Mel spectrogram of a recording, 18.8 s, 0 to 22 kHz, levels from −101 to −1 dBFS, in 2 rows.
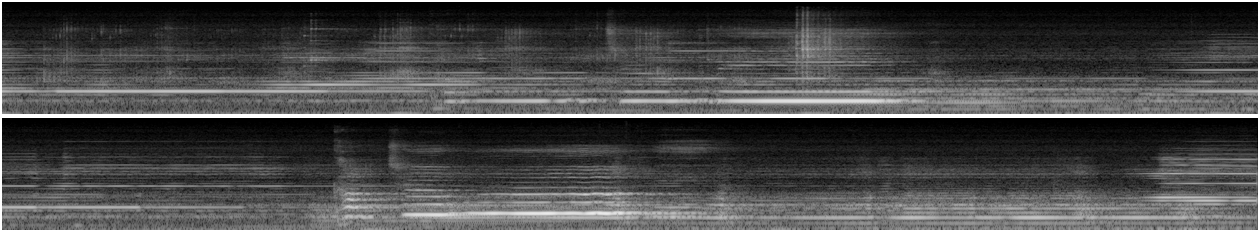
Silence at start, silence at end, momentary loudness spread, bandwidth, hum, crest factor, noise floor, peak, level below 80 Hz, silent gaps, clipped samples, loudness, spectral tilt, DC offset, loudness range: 0 s; 0 s; 25 LU; 9.8 kHz; none; 18 dB; -47 dBFS; -6 dBFS; -58 dBFS; none; under 0.1%; -23 LUFS; -5 dB/octave; 0.1%; 17 LU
